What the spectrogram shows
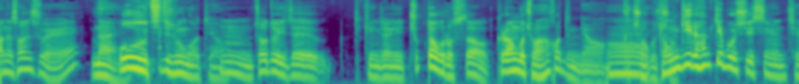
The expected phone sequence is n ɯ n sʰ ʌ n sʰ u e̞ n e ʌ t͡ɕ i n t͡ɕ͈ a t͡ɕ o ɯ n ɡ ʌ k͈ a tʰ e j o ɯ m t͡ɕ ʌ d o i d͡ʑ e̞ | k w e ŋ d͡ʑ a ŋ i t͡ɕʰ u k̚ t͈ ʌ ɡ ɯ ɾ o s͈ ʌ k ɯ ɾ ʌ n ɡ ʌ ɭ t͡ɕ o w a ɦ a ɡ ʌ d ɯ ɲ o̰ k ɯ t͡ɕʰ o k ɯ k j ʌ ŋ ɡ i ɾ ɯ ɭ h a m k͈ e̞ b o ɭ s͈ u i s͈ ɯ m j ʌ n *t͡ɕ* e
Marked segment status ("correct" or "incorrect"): correct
